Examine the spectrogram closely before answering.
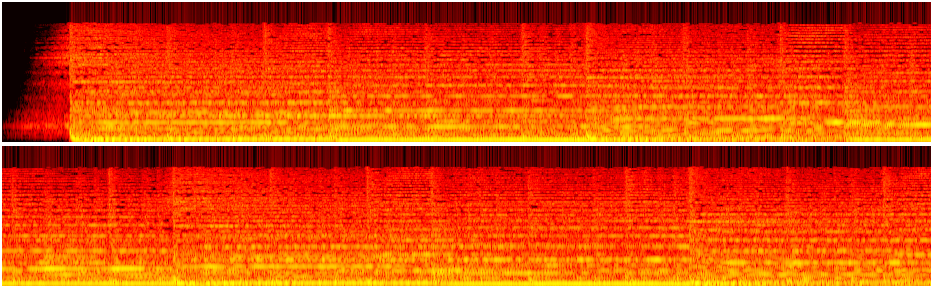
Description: Cinematic Dynamic Epic Short Version

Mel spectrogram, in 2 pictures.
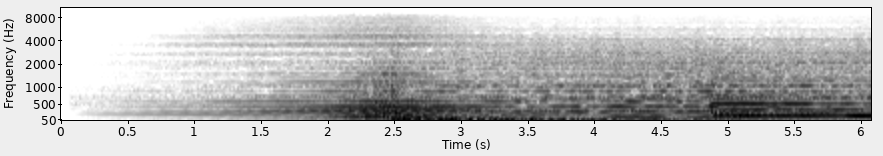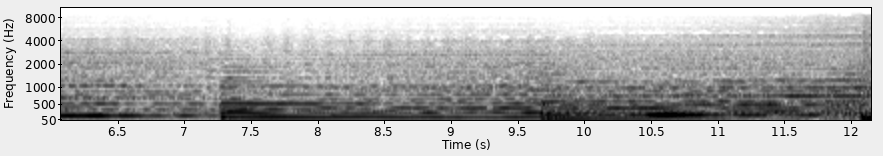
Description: Epic Cinematic Uplifting Inspiring

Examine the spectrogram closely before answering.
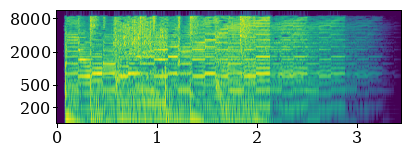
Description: Electro Streak Logo with SFX

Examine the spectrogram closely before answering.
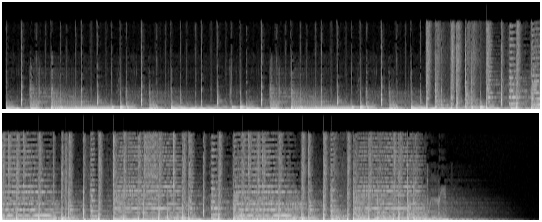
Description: Vintage Funk Beat; 复古放克节奏

